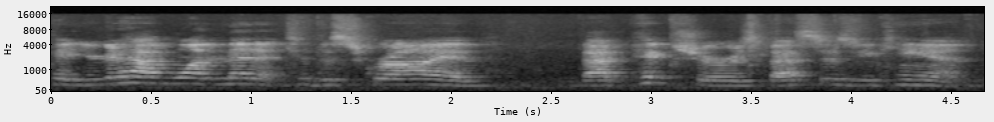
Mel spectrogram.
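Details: Adult woman speaking (examiner); Normal speech.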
